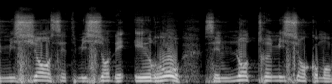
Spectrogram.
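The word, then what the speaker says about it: héraut: Mais dans les termes dans un terme royal royau, on l'appelait des héros des héroses. Donc des héros, ça s'écrit non pas comme héros, comme héros de la foi.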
